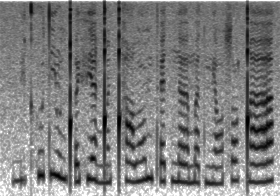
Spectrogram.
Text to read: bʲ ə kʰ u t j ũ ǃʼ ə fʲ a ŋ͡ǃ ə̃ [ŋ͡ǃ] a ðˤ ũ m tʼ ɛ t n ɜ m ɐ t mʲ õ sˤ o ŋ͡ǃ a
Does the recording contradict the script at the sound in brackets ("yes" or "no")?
yes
